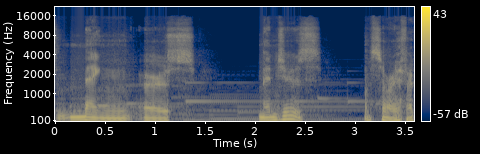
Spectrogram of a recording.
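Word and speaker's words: Mengers: I pronounced that right unless it's it's literally spelled out as m-e-n-g-e-r-s so I'm not sure if you were telling me to pronounce it like in French or if it's mangers ninjas I'm sorry if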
